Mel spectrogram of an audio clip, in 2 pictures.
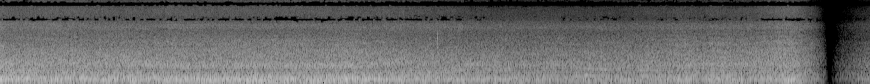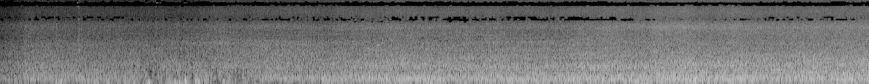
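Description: Ocean surf breaking against rocky cliffs below, a steady rushing of waves; the sound briefly drops out about halfway through.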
